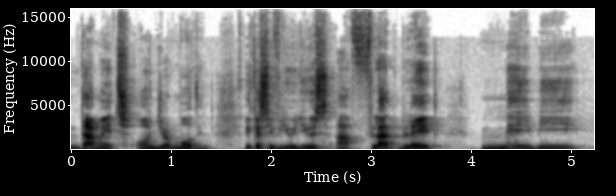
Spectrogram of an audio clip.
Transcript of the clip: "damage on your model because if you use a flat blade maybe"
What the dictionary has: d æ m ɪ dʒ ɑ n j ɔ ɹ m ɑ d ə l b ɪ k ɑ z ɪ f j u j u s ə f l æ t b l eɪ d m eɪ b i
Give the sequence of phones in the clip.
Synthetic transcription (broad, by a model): d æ m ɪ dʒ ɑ n j ɔ ɹ m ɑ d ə l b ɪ k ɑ s ɪ f j u j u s ə f l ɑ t b l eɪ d m eɪ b i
